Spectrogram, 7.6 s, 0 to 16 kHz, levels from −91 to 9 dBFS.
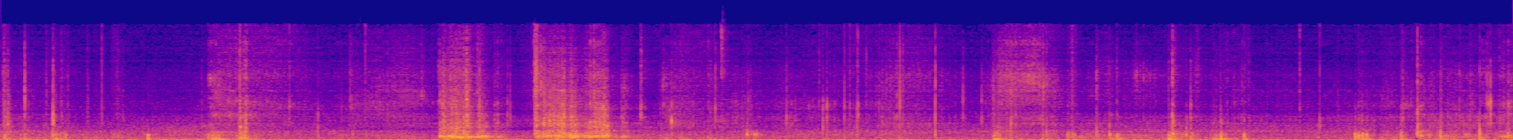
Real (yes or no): no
